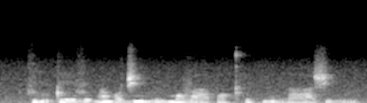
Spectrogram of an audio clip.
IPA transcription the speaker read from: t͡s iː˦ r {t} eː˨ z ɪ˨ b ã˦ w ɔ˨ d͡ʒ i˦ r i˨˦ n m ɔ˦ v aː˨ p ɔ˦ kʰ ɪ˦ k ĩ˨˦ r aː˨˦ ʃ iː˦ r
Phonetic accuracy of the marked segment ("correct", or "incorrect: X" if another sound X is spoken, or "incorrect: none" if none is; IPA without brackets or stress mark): correct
